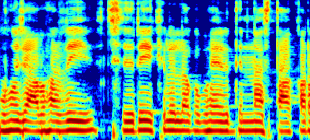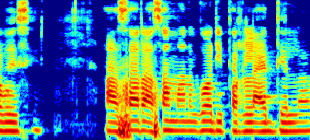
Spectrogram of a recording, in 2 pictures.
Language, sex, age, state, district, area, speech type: Maithili, female, 45-60, Bihar, Samastipur, rural, spontaneous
